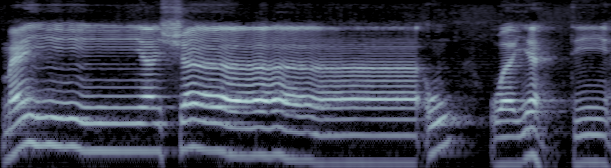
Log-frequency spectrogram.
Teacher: ada mad wajib mutasil, panjangkan 6 ketukan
